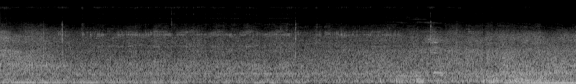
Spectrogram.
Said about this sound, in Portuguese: Troca de massas, caminhão fazendo barulho.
